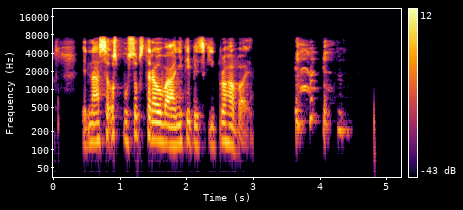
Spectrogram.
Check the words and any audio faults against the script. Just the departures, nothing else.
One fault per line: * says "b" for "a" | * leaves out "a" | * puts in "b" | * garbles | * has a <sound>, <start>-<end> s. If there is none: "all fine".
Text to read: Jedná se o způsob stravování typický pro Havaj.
* has a sneeze, 3.6-4.5 s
